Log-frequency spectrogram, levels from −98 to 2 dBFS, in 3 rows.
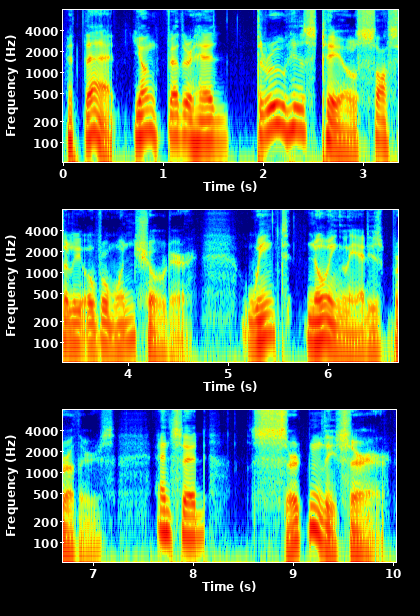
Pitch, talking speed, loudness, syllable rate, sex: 100 Hz, 120 wpm, -18 LUFS, 4.0 syllables/s, male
